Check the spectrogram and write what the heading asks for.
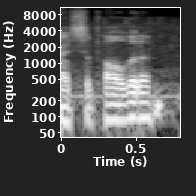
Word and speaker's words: Sepulveda: I said that right, didn't I? Sepulveda? – Yeah.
